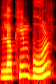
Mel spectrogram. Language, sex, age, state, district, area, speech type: Assamese, female, 30-45, Assam, Charaideo, urban, spontaneous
